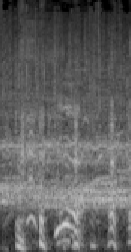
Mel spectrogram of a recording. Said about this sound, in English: And this is where we edited in, or I edited in. The applause. Myself an applause.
